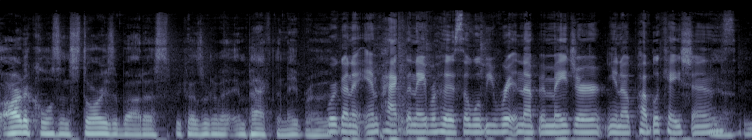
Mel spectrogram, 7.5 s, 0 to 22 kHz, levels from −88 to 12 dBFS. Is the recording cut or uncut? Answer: uncut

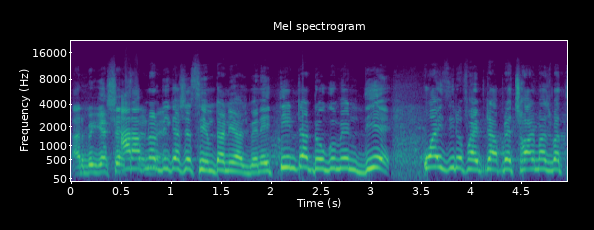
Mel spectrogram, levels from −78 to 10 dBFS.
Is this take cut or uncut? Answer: uncut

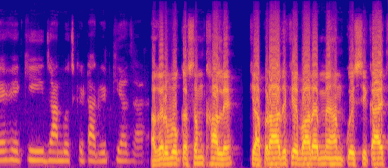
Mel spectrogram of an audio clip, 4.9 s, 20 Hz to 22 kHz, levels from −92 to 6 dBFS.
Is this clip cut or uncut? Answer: cut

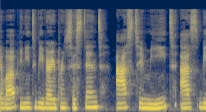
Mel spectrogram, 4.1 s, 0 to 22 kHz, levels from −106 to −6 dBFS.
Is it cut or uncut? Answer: uncut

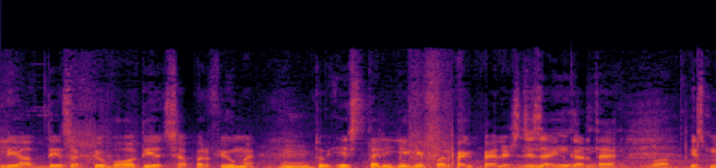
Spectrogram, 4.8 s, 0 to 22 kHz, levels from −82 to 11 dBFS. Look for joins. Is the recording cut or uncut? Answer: cut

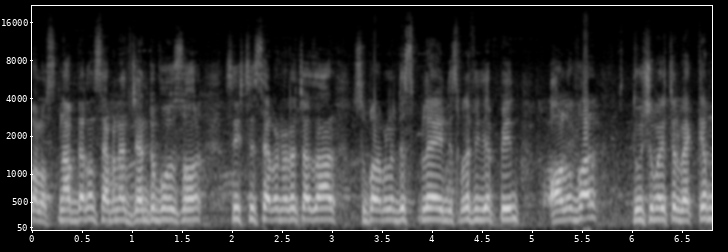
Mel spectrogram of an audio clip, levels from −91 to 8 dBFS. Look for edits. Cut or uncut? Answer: uncut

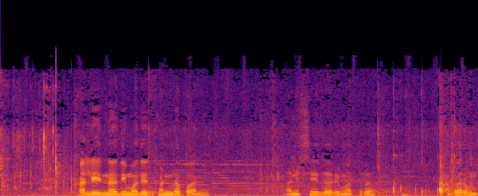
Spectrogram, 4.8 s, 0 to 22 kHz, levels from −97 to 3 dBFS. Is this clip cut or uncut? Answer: uncut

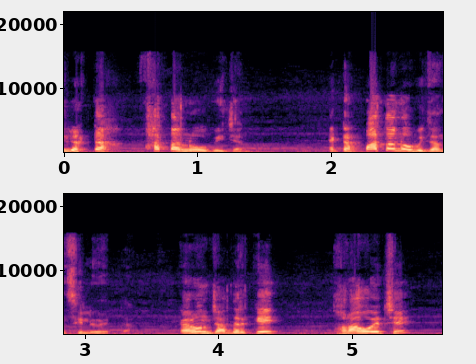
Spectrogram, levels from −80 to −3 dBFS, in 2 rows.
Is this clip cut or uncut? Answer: uncut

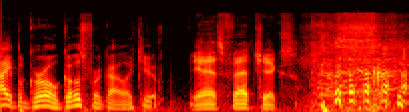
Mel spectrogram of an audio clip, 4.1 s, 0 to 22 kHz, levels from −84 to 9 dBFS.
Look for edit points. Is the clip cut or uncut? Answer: uncut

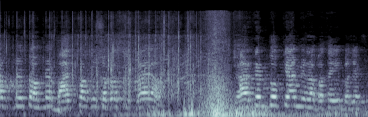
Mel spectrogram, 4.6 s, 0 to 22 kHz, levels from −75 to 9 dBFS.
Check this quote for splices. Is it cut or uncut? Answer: cut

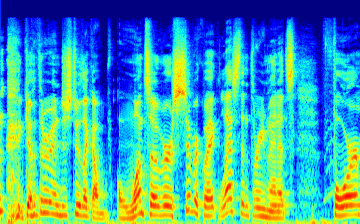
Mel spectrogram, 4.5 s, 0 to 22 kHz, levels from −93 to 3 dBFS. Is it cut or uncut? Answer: uncut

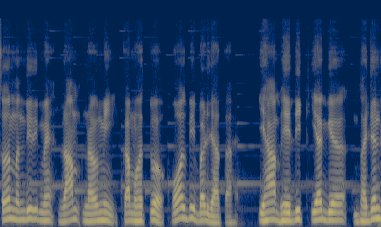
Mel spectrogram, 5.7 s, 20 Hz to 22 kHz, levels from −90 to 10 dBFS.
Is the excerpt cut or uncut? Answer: uncut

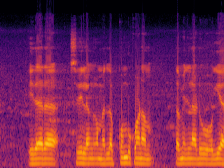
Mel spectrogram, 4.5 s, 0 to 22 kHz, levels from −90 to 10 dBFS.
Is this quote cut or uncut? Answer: uncut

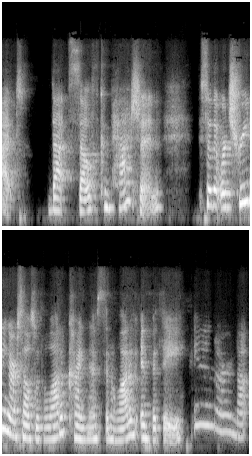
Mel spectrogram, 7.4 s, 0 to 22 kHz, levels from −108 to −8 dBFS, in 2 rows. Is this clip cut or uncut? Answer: cut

